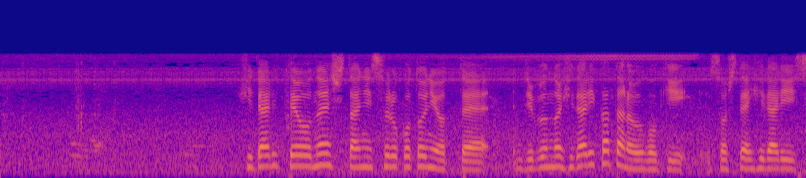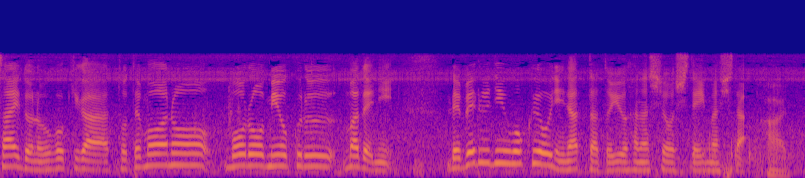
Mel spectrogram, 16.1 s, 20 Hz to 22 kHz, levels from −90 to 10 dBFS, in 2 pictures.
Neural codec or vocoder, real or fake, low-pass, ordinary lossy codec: none; real; 7.2 kHz; none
